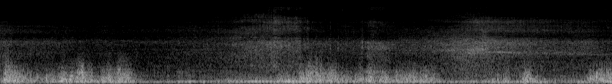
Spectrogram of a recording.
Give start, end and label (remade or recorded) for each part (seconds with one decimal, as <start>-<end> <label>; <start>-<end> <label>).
0.0-0.5 recorded; 0.5-2.4 remade; 2.4-3.6 recorded; 3.6-4.2 remade; 4.2-6.1 recorded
